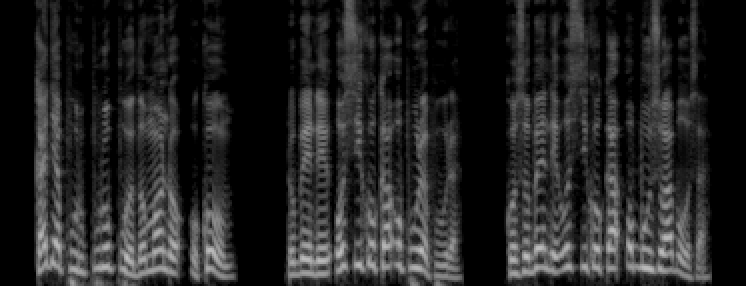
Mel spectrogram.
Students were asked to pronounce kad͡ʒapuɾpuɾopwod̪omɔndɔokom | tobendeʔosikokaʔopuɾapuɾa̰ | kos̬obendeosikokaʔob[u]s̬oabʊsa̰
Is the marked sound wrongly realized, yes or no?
no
